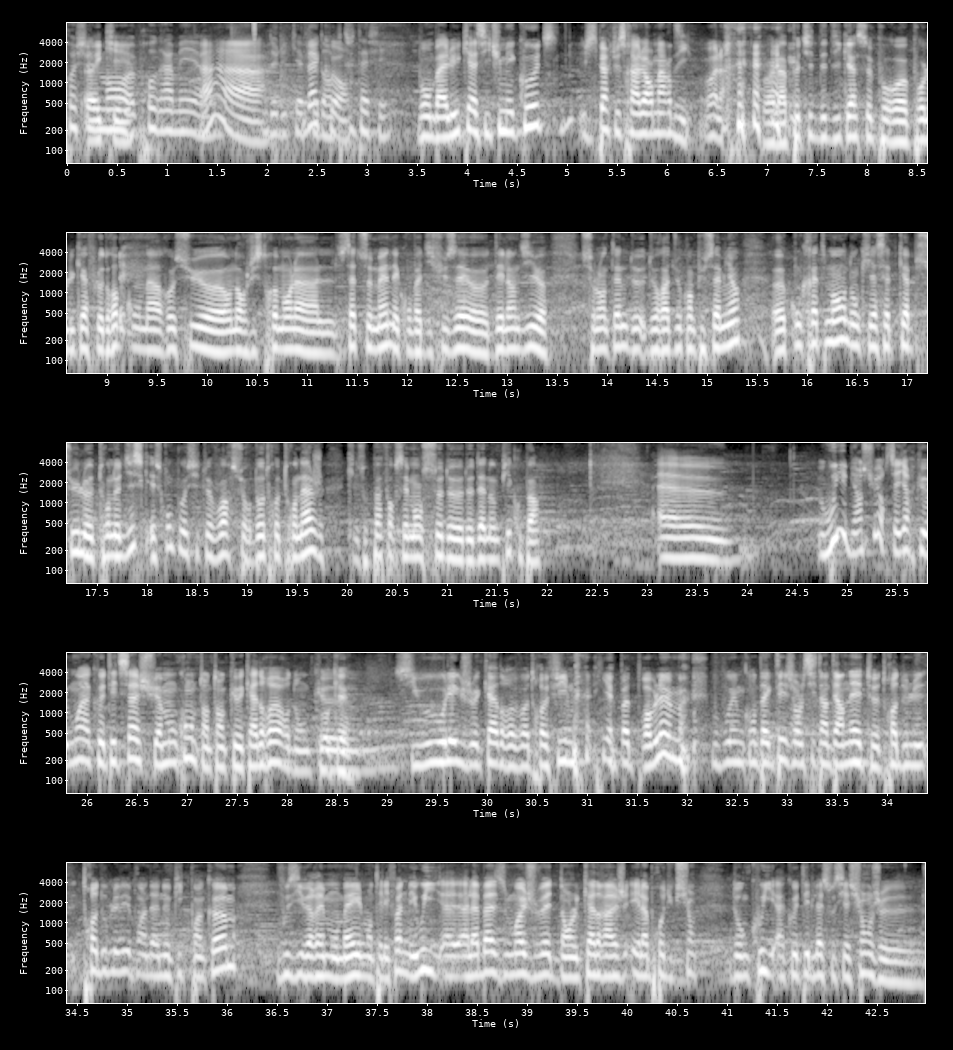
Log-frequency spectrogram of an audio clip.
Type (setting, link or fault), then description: setting, busy venue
